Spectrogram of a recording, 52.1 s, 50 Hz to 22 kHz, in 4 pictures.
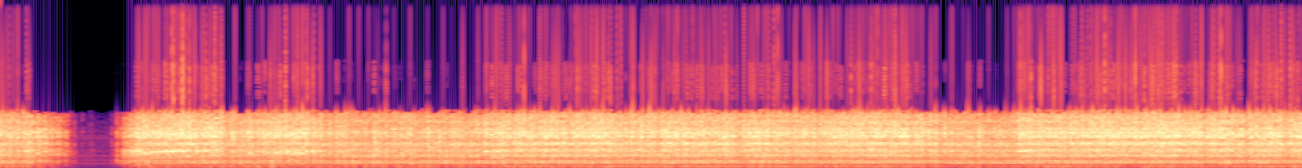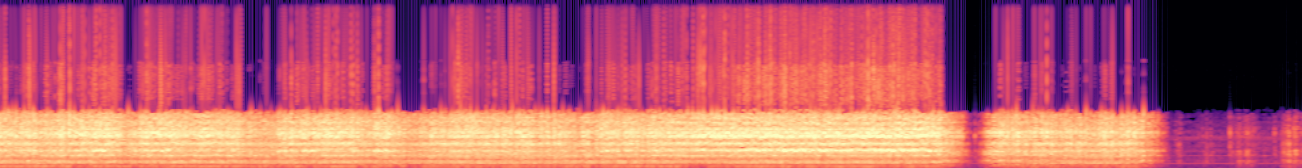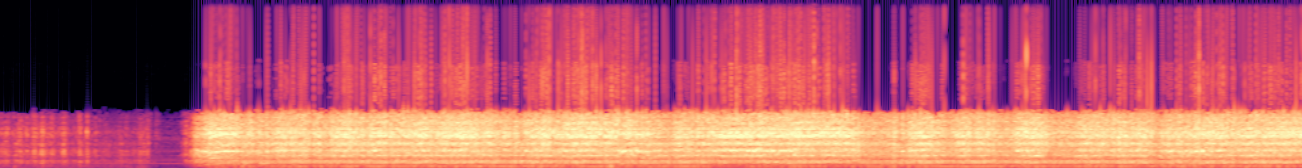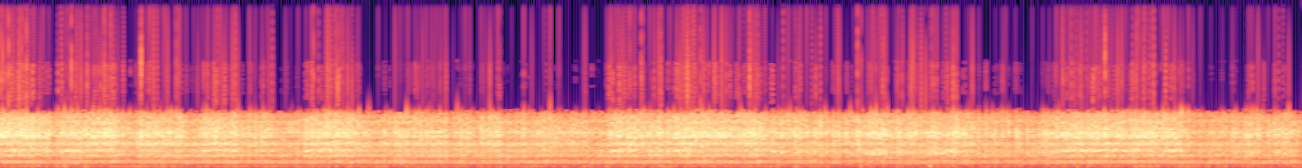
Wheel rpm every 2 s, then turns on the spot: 110, 210, 220, 230, 220, 220, 230, 230, 220, 220, 210, 150, 50, 20, 190, 230, 220, 230, 230, 230, 230, 220, 220, 210, 200, 220.
none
